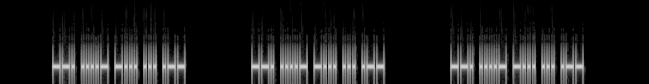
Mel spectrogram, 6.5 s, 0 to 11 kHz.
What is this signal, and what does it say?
Morse code, heard as a keyed tone, about 50 wpm, 700 Hz. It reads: G4BSW G4BSW G4BSW
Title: Call Signs Repeated 2x - 50wpm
